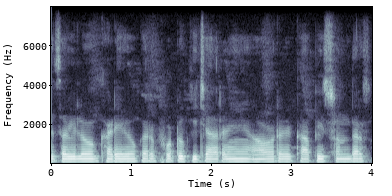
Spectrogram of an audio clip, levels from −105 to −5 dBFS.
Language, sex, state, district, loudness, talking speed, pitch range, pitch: Hindi, male, Maharashtra, Washim, -17 LUFS, 165 wpm, 115-120 Hz, 120 Hz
